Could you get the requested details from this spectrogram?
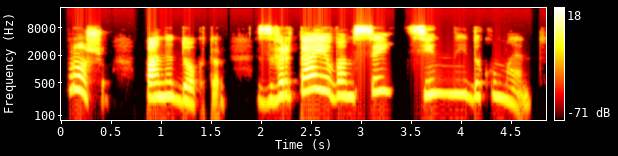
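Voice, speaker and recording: Woman doing a cold hurt young lady, reproachful, kinda high pitched, dry. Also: animated, slow pace, no room sound. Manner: cold, reproachful, turning tearful. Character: proud young woman, post office clerk, wounded and indignant. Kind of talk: audiobook character reading.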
